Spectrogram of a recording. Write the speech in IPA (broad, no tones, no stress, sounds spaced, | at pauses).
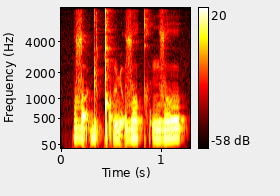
z ɔ̰ ɖ ʊ ǃ ɔ̰ l ɳ o̰ z o kʰ ə̰ n z ʊ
